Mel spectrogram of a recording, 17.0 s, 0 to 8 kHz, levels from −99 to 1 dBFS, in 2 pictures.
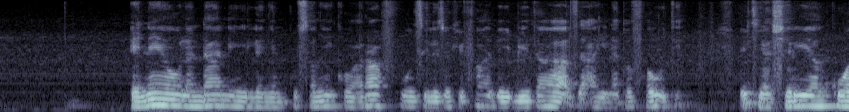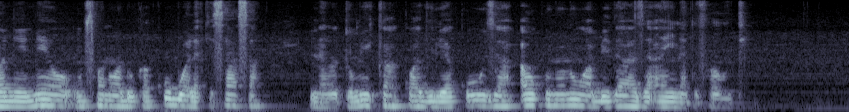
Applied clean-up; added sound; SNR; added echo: none; none; none; none.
